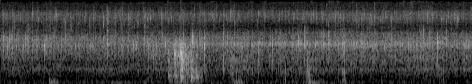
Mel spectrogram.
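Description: Butter sizzling and crackling in a hot frying pan, a steady spitting hiss. A louder short sound stands out just under two seconds in, and there are a few dull knocks.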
